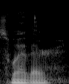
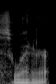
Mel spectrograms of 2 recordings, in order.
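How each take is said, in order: First: The middle consonant is a th sound. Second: The middle consonant is a t sound. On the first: The speaker calls it wrong. "that doesn't sound right" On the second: The speaker calls it right. "instead of sweater"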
